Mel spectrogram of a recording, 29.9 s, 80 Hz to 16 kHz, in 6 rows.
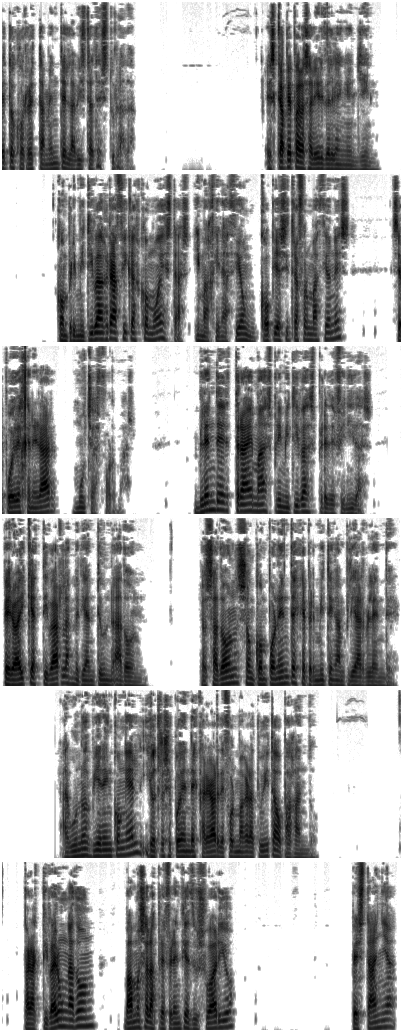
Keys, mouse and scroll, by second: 3.9 Escape, 29.7 click.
